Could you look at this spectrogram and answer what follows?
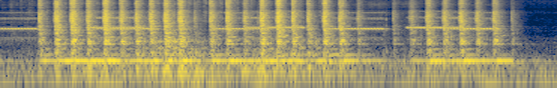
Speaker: And again, oh, I just gave the machine a jiggle and my prop rod is like banging on the side of the cabinet, making for a fun sound effect. It's like a old school shaker motor almost.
